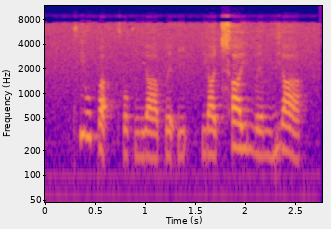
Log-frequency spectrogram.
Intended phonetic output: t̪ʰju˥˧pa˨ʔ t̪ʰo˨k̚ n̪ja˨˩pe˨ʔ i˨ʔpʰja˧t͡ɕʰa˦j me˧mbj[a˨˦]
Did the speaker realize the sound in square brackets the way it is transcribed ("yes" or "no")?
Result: no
